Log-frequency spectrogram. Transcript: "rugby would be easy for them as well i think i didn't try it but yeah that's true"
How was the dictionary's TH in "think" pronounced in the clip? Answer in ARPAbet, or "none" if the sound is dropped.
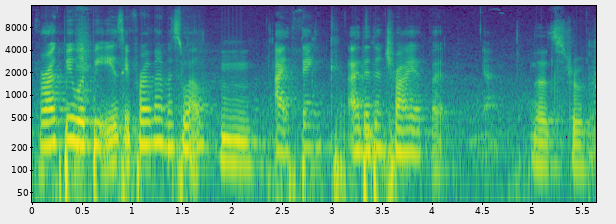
TH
